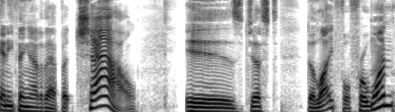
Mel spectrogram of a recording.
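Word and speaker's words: ciao: But one interesting thing about it is that somebody does say chow. It's spelled funny. It's like chow.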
